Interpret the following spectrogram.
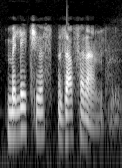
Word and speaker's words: Meletious Zafaran: So why don't you say it correctly so everybody knows the correct pronunciation? Meletious Zafaran.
